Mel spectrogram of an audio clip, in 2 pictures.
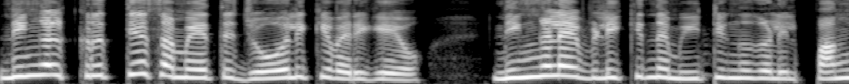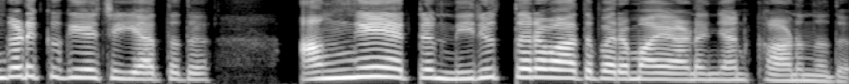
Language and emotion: Malayalam, angry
